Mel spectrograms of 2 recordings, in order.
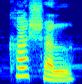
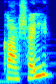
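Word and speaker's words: kaszel: Єдине, ее останній звук він буде не такий, як в українському ль кашаль, а пов'єми кашал. Кашел. Якщо ви добре почули, то л воно наше таке специфічне. Так, це не кашель український, це кашел. Кашел.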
